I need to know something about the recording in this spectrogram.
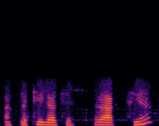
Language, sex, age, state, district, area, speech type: Bengali, female, 30-45, West Bengal, Darjeeling, urban, conversation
